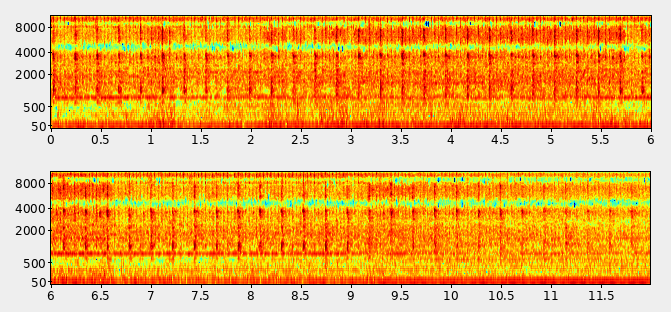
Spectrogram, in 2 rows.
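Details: DAF 105 truck diesel idling: sharp, fairly regular knocking about three times a second; clear internal engine knock, cause not pinned down.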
